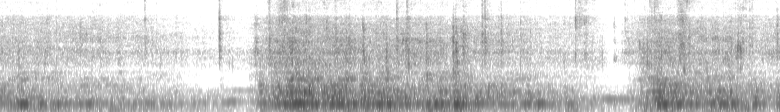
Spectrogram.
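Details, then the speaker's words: Alternator turned by hand, off engine, suspected of causing serpentine belt to break from pulley failure: rough, gritty whirring that swells and drops with each spin, scraping in between, intermittently tight; alternator should not make this noise, cause unclear. "alternator should should not be making that noise"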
